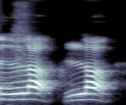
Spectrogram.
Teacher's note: पार्श्विक वर्ण पार्श्विक वर्ण उनको कहते हैं जिनके उच्चारण में हवा जीभ के बगल से जैसे हम बोलते हैं ल तो दोनों साइड से हवा निकल जाती है।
